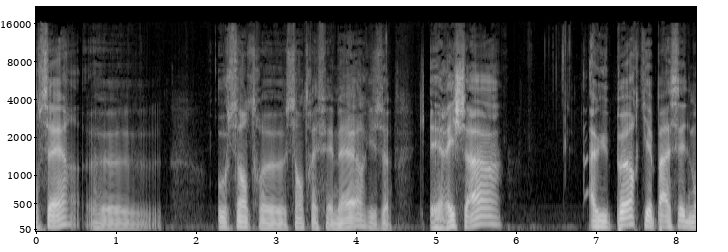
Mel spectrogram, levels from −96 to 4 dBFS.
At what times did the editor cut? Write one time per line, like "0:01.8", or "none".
0:04.8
